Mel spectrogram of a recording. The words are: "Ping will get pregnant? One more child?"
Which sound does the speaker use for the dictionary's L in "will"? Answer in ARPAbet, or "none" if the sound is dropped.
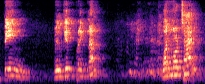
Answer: L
